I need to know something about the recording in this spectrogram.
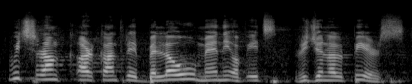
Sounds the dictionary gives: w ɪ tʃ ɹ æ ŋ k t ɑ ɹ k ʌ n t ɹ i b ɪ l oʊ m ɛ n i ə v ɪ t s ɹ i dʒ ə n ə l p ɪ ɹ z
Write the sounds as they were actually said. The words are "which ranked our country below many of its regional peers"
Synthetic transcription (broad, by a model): w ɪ tʃ ɹ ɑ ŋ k ɑ ɹ k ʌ n t ɹ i b ɪ l oʊ m ɛ n i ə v ɪ t s ɹ i dʒ ə n ə l p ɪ ɹ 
